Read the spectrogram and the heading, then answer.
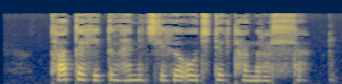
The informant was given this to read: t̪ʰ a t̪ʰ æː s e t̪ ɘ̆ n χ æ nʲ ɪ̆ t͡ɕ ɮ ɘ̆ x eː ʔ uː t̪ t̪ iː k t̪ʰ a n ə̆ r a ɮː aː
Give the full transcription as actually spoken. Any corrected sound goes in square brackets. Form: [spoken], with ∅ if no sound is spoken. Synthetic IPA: t̪ʰ a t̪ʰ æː [x] e t̪ ɘ̆ [ŋ] χ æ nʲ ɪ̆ t͡ɕ ɮ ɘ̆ x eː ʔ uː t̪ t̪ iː k t̪ʰ a n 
